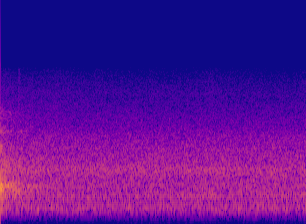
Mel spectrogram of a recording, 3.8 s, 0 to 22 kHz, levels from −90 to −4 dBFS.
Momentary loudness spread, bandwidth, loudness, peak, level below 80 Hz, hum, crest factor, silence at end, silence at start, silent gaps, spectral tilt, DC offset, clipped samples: 4 LU; 7.6 kHz; -44 LUFS; -16 dBFS; -82 dBFS; none; 26 dB; 0 s; 0 s; none; -5.5 dB/octave; under 0.1%; under 0.1%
